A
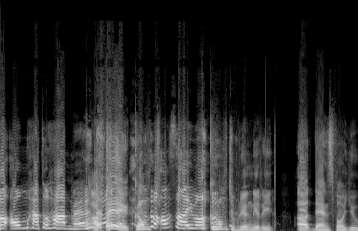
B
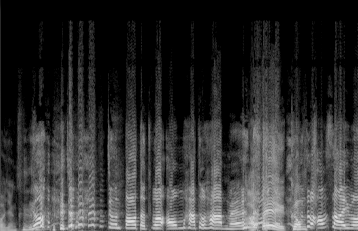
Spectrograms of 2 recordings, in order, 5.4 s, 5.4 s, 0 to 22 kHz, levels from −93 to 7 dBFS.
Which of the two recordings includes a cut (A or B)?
A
